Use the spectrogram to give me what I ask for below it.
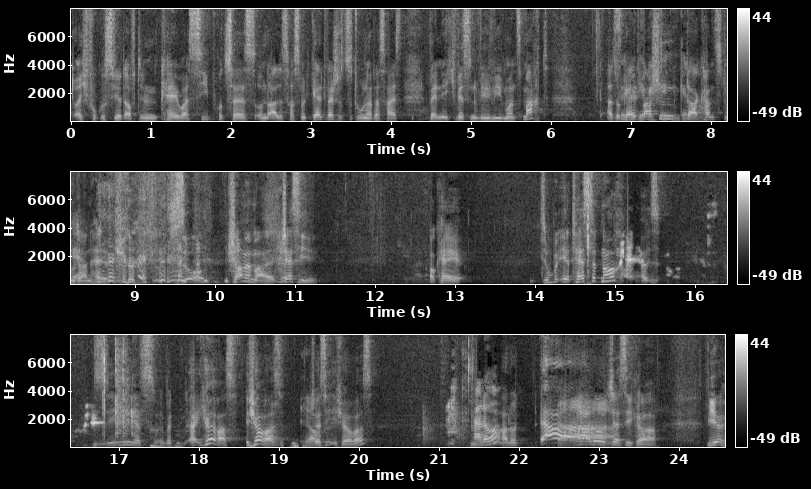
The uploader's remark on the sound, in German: Live von der BEX20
